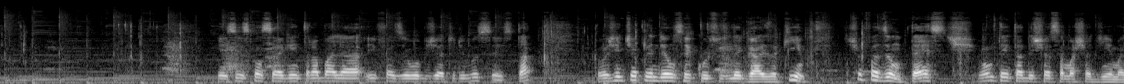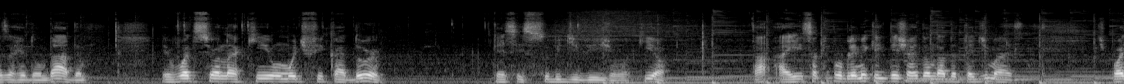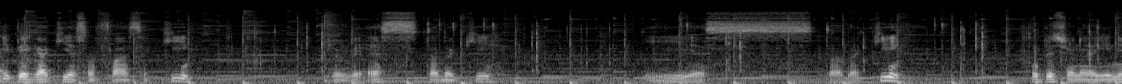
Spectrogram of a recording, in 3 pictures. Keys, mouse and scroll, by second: 1.1 Tab, 1.8 middle click, 6.1 ctrl+s, 8.5 shift+middle click, 12.7 click, 13.4 click, 18.2 middle click, 20.9 Tab, 23.3 right click, 25.6 middle click, 26.6 right click, 27.0 right click, 27.8 middle click, 29.0 shift+right click, 29.8 middle click, 31.6 shift+right click, 32.2 middle click, 33.2 n.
